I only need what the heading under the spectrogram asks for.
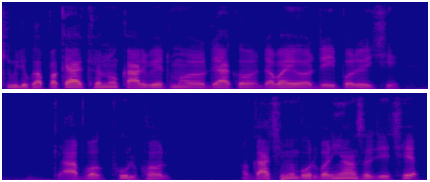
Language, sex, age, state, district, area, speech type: Maithili, male, 30-45, Bihar, Darbhanga, rural, spontaneous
